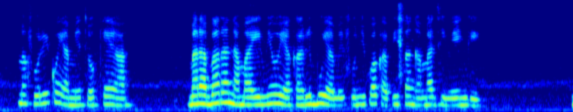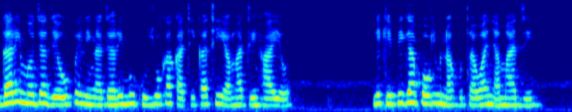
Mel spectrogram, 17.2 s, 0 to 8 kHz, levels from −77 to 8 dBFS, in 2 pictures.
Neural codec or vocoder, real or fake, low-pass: codec, 24 kHz, 0.9 kbps, WavTokenizer, medium speech release version 2; fake; 7.2 kHz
